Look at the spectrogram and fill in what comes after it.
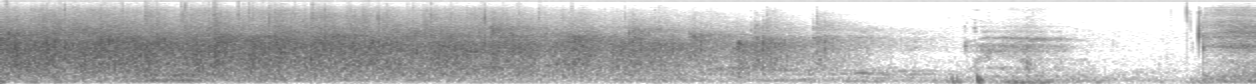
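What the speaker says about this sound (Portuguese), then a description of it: "Dê um aplauso ao Senhor." A church congregation claps together in a broad, dense wash of applause that fades out over several seconds, loud at first and then trailing into a few scattered claps and room noise.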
